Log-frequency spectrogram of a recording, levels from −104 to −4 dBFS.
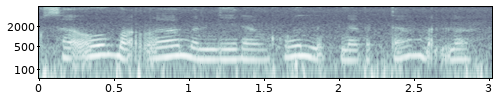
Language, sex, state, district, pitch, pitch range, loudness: Garo, female, Meghalaya, West Garo Hills, 245 Hz, 205-260 Hz, -14 LUFS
